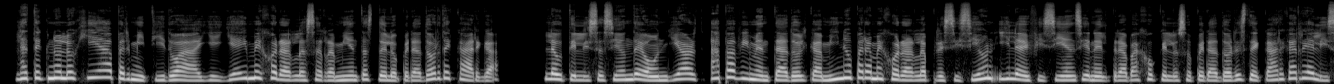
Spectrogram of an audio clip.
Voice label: e-learning LatAm, voice-overs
